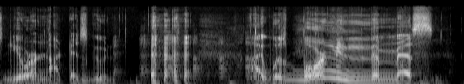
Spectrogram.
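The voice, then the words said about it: Imitates Bane movie villain voice. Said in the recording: “put on the Bane voice”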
